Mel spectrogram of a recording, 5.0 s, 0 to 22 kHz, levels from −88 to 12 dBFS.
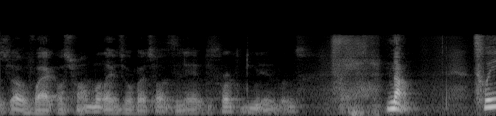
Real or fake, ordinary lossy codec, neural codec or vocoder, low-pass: fake; none; codec, 16 kHz, 0.5 kbps, FunCodec, trained on LibriTTS, 25 frames a second; 7.2 kHz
